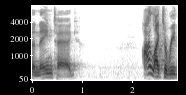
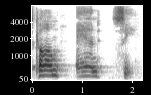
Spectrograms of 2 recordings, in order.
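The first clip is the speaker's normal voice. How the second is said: gentle invitation; 3 semitones higher, 5 dB quieter, much slower than usual. Acted. Philip's gentle invitation retold.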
